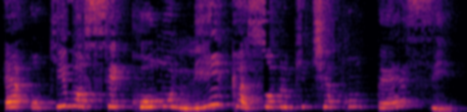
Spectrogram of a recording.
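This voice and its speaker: A woman's voice: very high-pitched, slow pace, roomy sound. A woman teaching in a live-streamed talk as a motivational coach, emphatic and often checking in with her listeners.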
